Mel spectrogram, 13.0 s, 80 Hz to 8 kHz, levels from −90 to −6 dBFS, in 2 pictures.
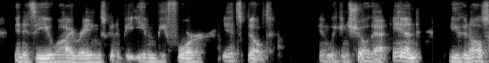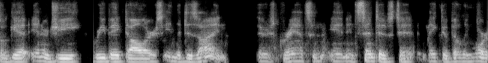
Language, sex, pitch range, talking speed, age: English, male, 120-135 Hz, 175 wpm, 50-69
